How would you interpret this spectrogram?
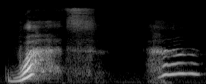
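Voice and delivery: choked disbelief. Retold or imitated. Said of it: "I'm choking like".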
